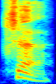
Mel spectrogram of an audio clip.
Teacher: the voiceless alveolo-palatal affricate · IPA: t͡ɕ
